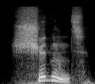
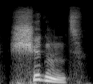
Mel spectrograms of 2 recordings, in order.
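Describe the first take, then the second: No difference in how they are said.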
